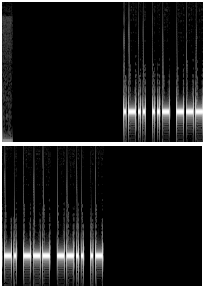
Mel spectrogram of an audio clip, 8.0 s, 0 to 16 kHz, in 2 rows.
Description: Morse code, heard as a keyed tone, about 25 wpm, 700 Hz. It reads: LU9OZA
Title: DXCC-100 Call Signs - 6 Characters - 25wpm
